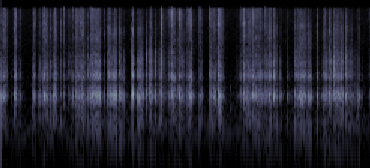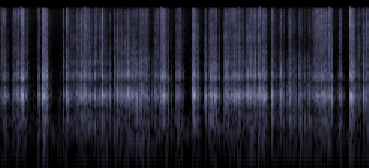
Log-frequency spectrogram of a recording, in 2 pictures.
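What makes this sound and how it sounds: Long painted nails scratch and tap on a medium-sized, solid paper notebook with a coarse blue glitter cover, held upright. Quick bursts of dry, gritty scratching and light tapping come in rapid runs with brief pauses, centered in the midrange with little low end.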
